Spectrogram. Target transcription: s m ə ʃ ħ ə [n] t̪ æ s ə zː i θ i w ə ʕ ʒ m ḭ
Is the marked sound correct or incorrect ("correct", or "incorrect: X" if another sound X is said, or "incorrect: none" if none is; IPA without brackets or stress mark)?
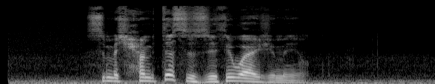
incorrect: m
